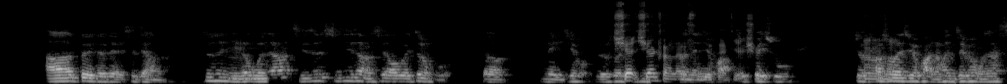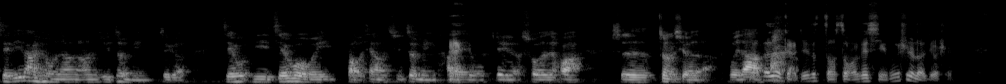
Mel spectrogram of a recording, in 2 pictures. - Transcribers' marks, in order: other background noise; chuckle
- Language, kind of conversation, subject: Chinese, unstructured, 你曾经因为某些文化习俗而感到惊讶吗？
